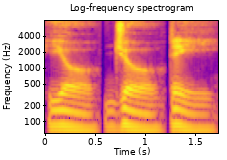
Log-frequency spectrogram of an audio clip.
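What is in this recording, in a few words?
"yojori", concatenated syllables; Affixing experiment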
